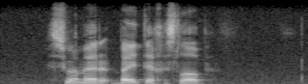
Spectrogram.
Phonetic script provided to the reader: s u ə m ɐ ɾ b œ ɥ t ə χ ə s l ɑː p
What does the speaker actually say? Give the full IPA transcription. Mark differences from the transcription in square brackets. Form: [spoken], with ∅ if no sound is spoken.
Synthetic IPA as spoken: s u ə m [ə] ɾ b œ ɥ t ə χ ə s l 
